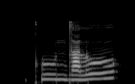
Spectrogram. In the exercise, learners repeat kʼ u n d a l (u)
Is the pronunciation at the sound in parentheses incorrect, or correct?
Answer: incorrect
